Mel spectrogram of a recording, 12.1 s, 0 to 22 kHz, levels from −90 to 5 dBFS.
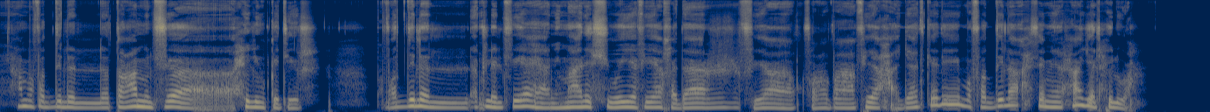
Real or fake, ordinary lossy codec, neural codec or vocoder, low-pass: real; none; none; none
